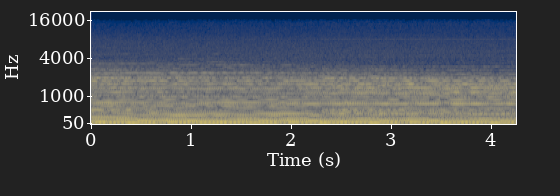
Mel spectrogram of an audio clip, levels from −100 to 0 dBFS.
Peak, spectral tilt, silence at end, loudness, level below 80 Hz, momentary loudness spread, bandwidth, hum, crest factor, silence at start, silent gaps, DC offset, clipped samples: -14 dBFS; -8.5 dB/octave; 0 s; -27 LUFS; -32 dBFS; 1 LU; 8.4 kHz; none; 12 dB; 0 s; none; under 0.1%; under 0.1%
